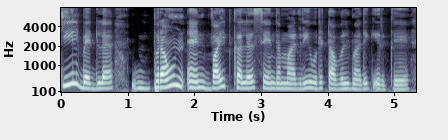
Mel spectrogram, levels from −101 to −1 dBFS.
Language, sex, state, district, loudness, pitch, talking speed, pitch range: Tamil, female, Tamil Nadu, Nilgiris, -18 LUFS, 195 Hz, 135 wpm, 180-215 Hz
